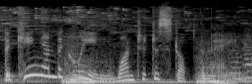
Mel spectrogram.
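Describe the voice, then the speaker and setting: A woman narrating a children's fairy tale from a script in an expressive, deliberate, dramatic storytelling manner. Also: mid-range voice, vocal fry, loud music behind the voice.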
